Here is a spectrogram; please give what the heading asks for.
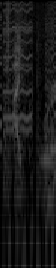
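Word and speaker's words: ichor: I was pronouncing it wrong. It's I-core, and I hate that. Yeah, I don't know why. Why is there like so much emphasis on the I?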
